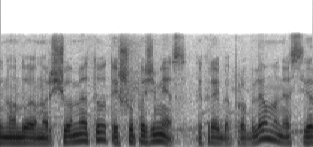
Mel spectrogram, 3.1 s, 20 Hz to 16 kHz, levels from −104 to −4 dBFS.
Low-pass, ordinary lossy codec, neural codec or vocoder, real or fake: 7.2 kHz; AAC, 96 kbps; none; real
